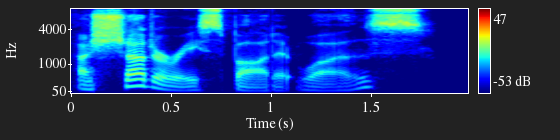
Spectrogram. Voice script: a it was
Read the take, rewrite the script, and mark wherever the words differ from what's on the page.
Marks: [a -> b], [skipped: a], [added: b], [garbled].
a [added: shuddery spot] it was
